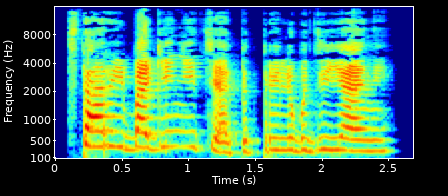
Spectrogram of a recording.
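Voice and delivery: put-on high, loud cawing old woman; croaking crone. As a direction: caw it out like a crow. Guardian warns.

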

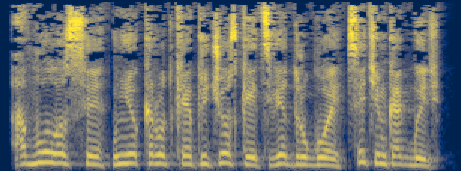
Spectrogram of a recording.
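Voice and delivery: put-on high girlish questioning voice. A narrator's reading. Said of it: "продолжала задавать вопросы девушка". (девушка расспрашивает высоким голосом)

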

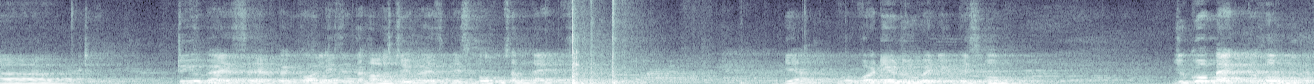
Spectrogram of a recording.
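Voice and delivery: usual speaking voice

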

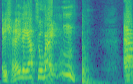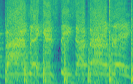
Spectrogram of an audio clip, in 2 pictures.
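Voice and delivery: slow, high, loud cry of contempt; drawn-out, high, furious shout; despairing shout. Acted. Raging that nobody listens.

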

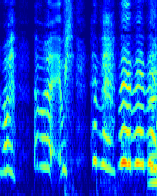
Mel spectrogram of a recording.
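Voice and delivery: high, stammering protest; sputtering protest. Acted. Hermine protests in shock.

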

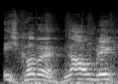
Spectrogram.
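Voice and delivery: loud, high call through the closed door. Acted. Barber calls through the locked door to his customer, loudly.

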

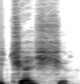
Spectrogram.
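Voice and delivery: plain reading voice

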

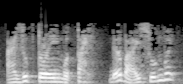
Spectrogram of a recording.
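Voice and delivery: loud urgent call; calling out for help. A narrator's reading. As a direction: shout for help, straining. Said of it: "vội hô lên với mọi người". (gọi to cầu cứu)

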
